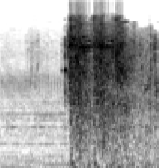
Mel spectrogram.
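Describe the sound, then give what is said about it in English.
A sudden loud burst of gunfire in a movie scene where Hobbs executes Reyes erupts after a low rumbling lead-in, sharp cracks blurring into a dense, continuous volley. “He never stops. It just shoots him in the chest.”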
